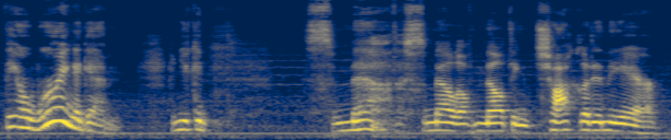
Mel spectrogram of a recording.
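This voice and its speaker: A woman voicing astonished townspeople in a storybook, exclaiming excitedly with a raised voice. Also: lowish voice, unhurried, breathy edge, soft background music. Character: astonished, gossiping townspeople crying out.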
